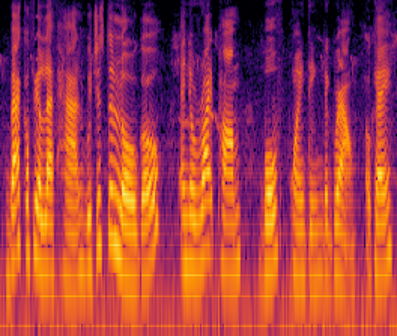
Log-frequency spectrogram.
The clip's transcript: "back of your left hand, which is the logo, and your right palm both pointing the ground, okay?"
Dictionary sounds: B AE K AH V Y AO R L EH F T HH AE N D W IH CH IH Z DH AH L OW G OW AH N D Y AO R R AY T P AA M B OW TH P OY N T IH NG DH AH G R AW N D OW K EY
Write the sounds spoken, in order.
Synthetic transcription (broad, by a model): B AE K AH F Y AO L EH F T HH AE N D W IH CH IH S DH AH L OW G OW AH N Y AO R R AY T P AA M B OW TH P OY N T IH NG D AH G R AW N D OW K EY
